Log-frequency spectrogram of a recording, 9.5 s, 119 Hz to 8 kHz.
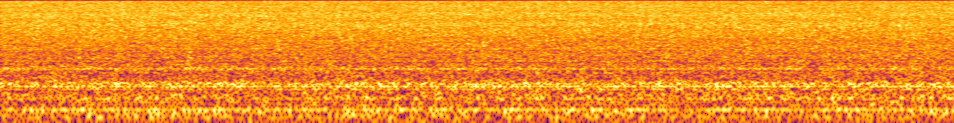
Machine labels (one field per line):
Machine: pump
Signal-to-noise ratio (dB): -6 dB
